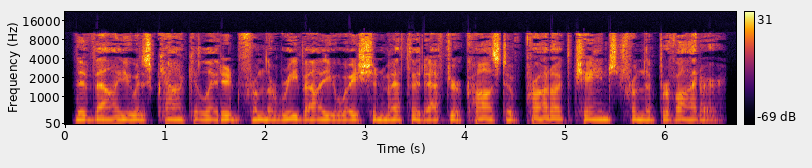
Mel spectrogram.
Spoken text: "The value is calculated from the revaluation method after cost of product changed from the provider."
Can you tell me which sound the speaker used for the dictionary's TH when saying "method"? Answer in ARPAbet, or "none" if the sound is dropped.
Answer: TH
